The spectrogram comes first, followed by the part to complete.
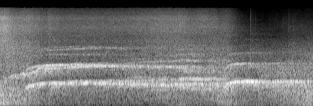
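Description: A stage-effects jet machine firing, a loud hiss that starts suddenly and cuts off about five seconds in. Over it a steady high tone rises twice and holds.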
